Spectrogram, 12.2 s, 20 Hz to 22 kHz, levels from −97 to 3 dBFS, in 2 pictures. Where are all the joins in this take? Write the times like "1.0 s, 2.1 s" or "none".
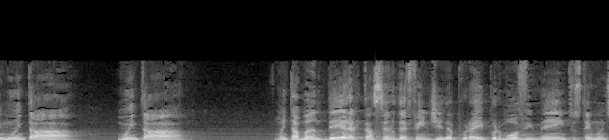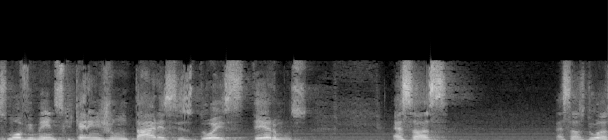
1.0 s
